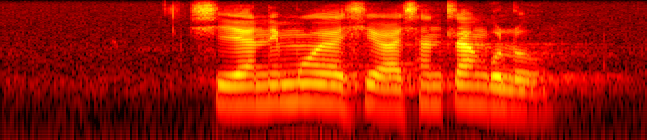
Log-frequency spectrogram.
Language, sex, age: Tsonga, male, 22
